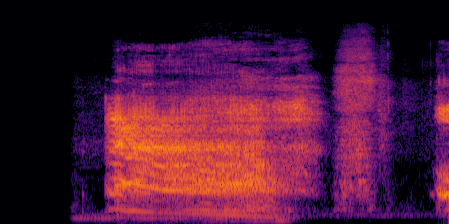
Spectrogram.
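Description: A man's loud, strained yell, starting about a second in and held for about two seconds, followed by a short breathy burst near the end.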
